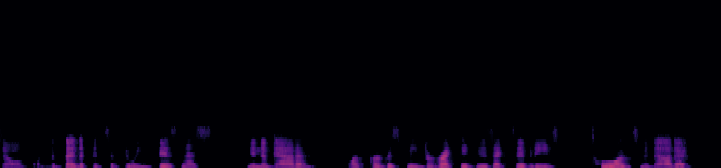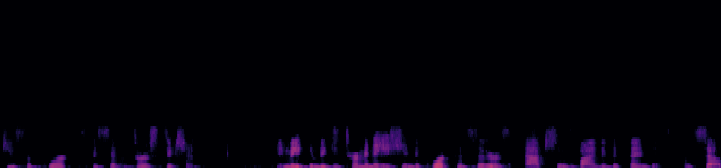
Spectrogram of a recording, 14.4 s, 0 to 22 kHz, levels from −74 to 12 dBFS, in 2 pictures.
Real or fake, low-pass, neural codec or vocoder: fake; 5.4 kHz; codec, 16 kHz, 0.5 kbps, X-Codec, HuBERT features, trained on general audio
